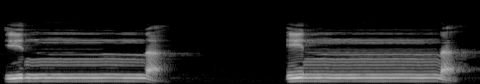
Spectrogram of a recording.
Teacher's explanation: Inna itu Nun tasdid dalam ilmu tajwid namanya ghunnah kedudukannya gunah Akmal gunah yang paling sempurna Nun m tdid asli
